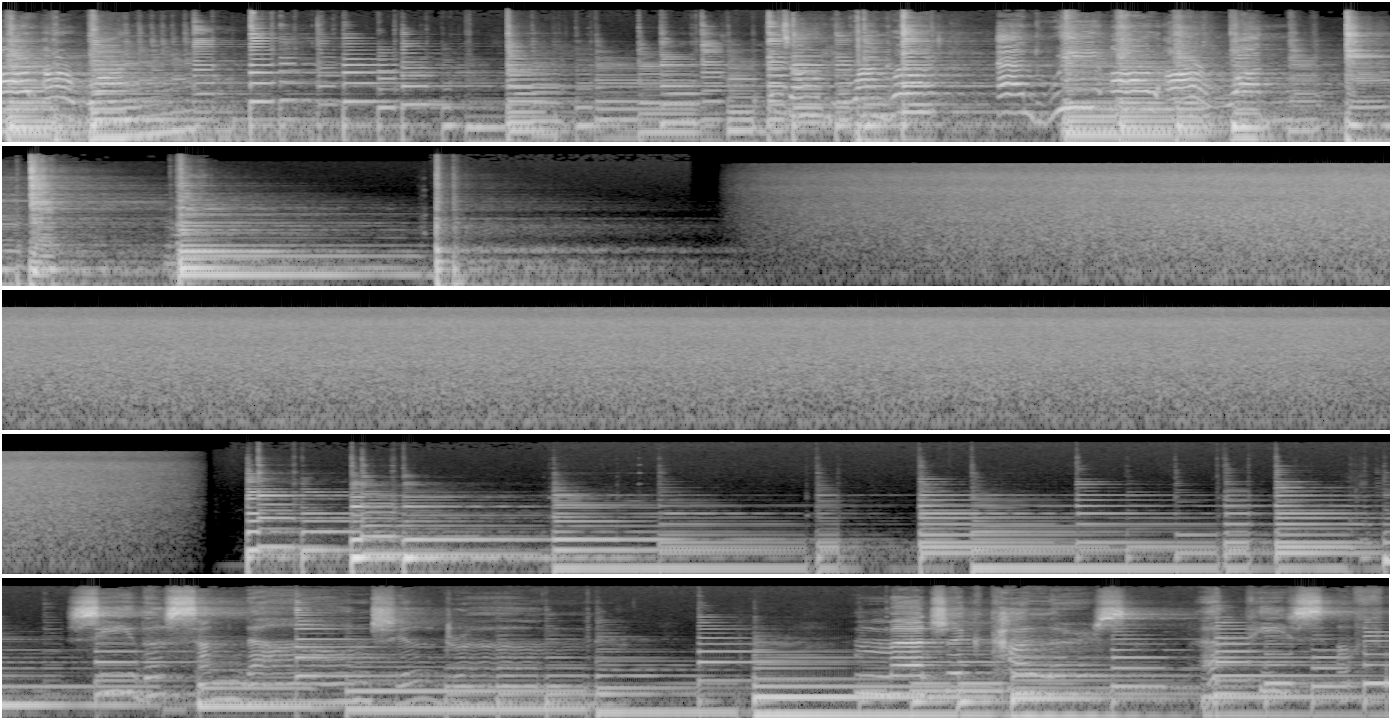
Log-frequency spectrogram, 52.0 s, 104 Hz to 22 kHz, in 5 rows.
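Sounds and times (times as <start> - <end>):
acoustic guitar playing: 0.0 - 15.3, 33.1 - 52.0
waterfall rushing: 16.0 - 32.8.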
